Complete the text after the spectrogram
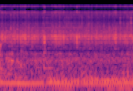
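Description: A scuba diver's breathing bubbles gurgle underwater.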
